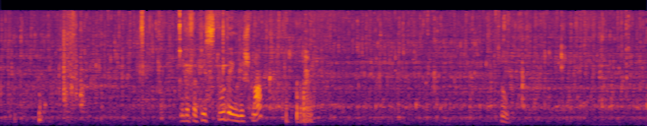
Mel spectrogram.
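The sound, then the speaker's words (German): Sonnenquelle water pours briefly into a glass for tasting, a short rising gurgle lasting a couple of seconds, with people talking quietly before and after. “Okay, nächstes Wasser, sonst vergessen wir es ja.”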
